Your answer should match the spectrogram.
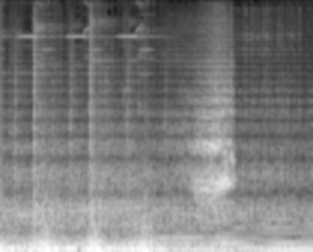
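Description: A loud motor-vehicle rumble, strongest in the first two seconds and then easing, with a brief higher-pitched sound near three seconds in, over steady film background music.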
